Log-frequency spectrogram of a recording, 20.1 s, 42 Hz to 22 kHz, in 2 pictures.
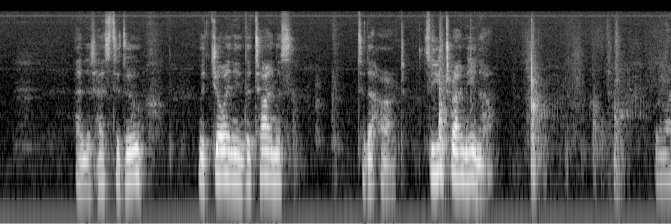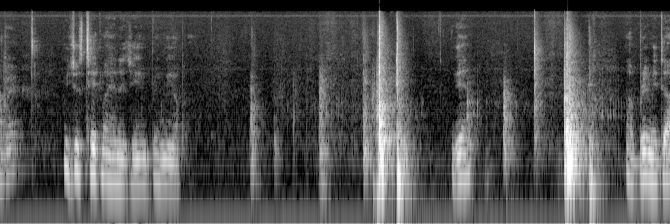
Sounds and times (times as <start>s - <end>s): Inside, small room: 0.0s - 20.1s
Speech: 1.1s - 2.2s, 3.0s - 4.5s, 5.4s - 7.5s, 9.8s - 12.9s, 16.8s - 17.2s, 19.4s - 20.1s.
